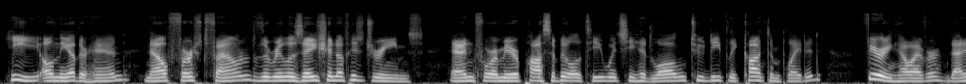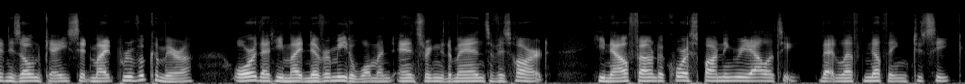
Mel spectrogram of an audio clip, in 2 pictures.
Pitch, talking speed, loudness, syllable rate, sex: 160 Hz, 195 wpm, -18 LUFS, 5.3 syllables/s, male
